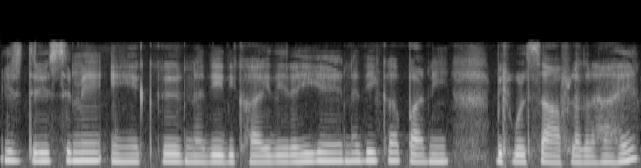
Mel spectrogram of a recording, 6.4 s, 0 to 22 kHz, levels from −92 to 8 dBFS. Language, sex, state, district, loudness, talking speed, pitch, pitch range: Hindi, male, Uttar Pradesh, Jyotiba Phule Nagar, -17 LUFS, 160 wpm, 180 Hz, 165-195 Hz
